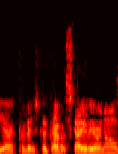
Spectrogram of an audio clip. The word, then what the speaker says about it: Kvaratskhelia: I'm excited that you can say Kvaratskhelia better than I can.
